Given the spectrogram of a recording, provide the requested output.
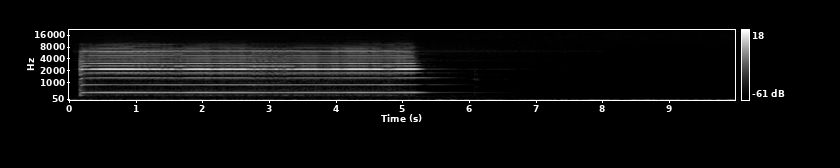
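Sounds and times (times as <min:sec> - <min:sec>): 
violin arco on A string: 0:00.2 - 0:05.9.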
